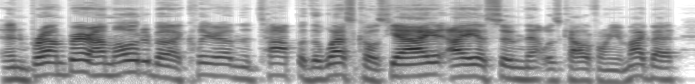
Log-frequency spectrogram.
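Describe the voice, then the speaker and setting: Chatty, animated man with a higher voice. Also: brisk. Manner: animated, chatty, rambling with restarts and exclamations. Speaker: live streamer reading chat. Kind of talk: casual live-stream chat. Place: home in Washington State.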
